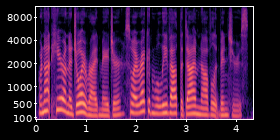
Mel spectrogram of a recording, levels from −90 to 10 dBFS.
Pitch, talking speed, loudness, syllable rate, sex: 215 Hz, 250 wpm, -17 LUFS, 6.5 syllables/s, female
